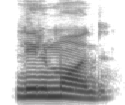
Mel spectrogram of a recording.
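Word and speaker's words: ללמוד: Correcting this is very easy because most Hebrew words are stressed on the last syllable. Pay attention to the stress pattern in the following Hebrew words. Bgadim, yalda, lilmod.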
